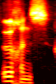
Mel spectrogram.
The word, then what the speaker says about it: Huygens: Huygens, avec un Y là, c'est ça H-U-Y-G-E-N-S, e ouais. Huygens. Alors en hollandais, euh, j'ai vérifié, ça se prononce Eugens, rien à voir.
